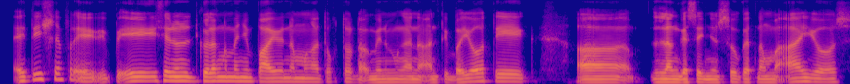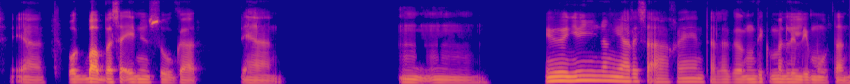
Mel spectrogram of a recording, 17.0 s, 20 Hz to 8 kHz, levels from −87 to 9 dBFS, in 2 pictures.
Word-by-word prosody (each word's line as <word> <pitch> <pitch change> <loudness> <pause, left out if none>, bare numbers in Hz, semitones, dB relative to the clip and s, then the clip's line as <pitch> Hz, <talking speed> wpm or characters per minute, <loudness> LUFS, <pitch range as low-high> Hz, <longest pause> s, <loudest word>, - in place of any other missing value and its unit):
Edi 190 +7 0
siyempre 200 -2 -4
eh, - - +2 0.3
eh, 145 +2 +3
sinunod 150 -3 +3
ko 145 - +2
lang 145 0 +3
naman 140 -1 +1
'yong 130 - -3
payo 125 0 +3
ng 125 - -2
mga 120 -1 -1
doktor 115 +1 -6
na 100 - -4
uminom 105 +1 -2
nga 105 -1 -1
ng 100 - -1
antibiotic, 125 +5 -1 0.4
ah, 105 -2 +2 0.2
langgasin 105 0 +3
'yong 100 - 0
sugat 110 0 -3
ng 105 - 0
maayos, 115 -1 -1
'yan. 90 -2 -6 0.2
'Wag 105 0 0
babasain 105 -1 +4
'yong 100 - 0
sugat, 95 -3 0 0.3
'yan. 85 -3 -5 1.2
Mm. 95 0 -5 0.6
'Yon, 145 +3 +6
'yon 155 +3 +4
'yong - - 0
nangyari 140 -4 +2
sa 115 -3 -3
akin. 120 +1 -4
Talagang 100 0 -5
hindi 105 +2 -3
ko 105 - -6
malilimutan, 95 -4 -2
105 Hz, 145 wpm, -26 LUFS, 100-130 Hz, 1.2 s, Yon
